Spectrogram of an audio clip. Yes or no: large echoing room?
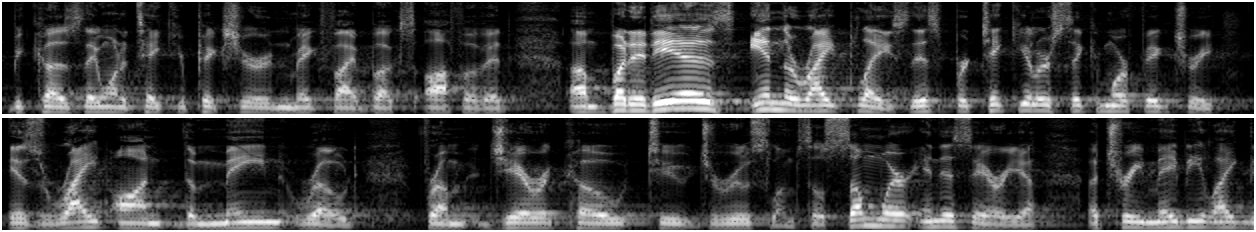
yes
